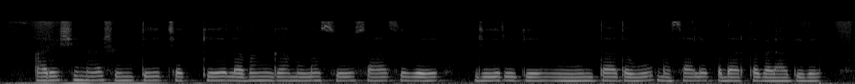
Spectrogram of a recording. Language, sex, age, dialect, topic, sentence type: Kannada, female, 36-40, Mysore Kannada, agriculture, statement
